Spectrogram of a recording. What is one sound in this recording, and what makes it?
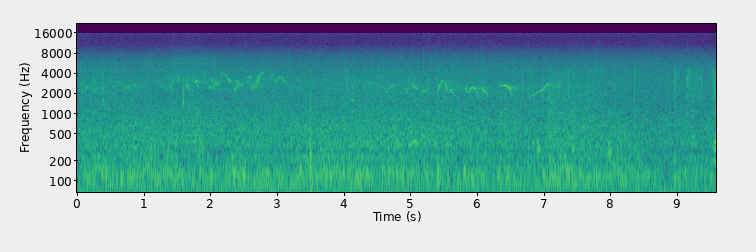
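Horses' hooves thud on soft ground.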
